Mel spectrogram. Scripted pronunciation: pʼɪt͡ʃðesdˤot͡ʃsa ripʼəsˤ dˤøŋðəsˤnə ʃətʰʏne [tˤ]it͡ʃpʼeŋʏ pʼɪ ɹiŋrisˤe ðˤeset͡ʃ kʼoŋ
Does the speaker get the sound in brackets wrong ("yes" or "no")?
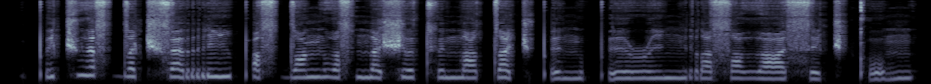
no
